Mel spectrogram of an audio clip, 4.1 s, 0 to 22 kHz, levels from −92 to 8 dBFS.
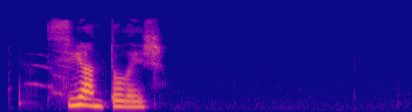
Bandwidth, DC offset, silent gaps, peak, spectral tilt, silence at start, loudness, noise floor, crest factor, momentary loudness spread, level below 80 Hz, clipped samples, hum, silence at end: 11 kHz; under 0.1%; none; -4 dBFS; -5.5 dB/octave; 0.55 s; -20 LUFS; -80 dBFS; 22 dB; 19 LU; -80 dBFS; under 0.1%; none; 2.55 s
